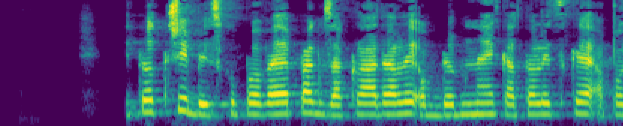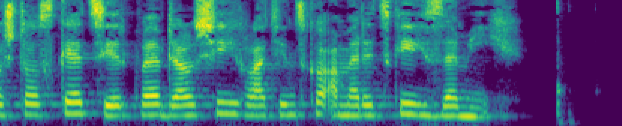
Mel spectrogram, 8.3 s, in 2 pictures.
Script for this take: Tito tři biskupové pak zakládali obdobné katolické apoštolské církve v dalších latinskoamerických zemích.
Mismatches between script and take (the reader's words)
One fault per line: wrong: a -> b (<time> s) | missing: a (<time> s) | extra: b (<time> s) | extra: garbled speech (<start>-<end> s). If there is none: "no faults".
no faults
